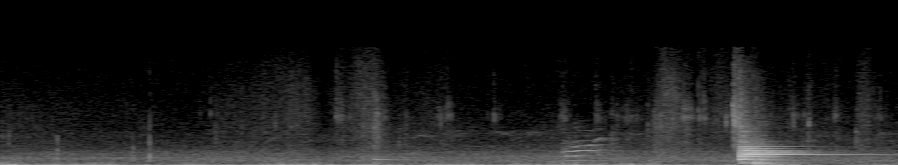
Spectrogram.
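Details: Stray black cat at a shrine, rubbing against a visitor, makes a short soft meow, followed by a sharp loud knock with a ringing tone over quiet outdoor background.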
